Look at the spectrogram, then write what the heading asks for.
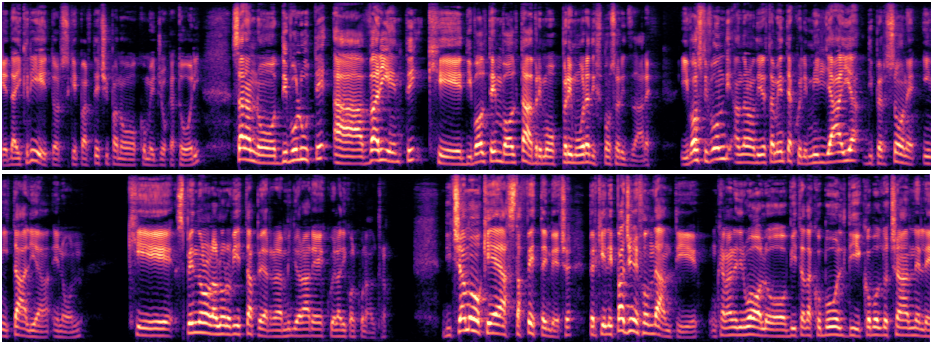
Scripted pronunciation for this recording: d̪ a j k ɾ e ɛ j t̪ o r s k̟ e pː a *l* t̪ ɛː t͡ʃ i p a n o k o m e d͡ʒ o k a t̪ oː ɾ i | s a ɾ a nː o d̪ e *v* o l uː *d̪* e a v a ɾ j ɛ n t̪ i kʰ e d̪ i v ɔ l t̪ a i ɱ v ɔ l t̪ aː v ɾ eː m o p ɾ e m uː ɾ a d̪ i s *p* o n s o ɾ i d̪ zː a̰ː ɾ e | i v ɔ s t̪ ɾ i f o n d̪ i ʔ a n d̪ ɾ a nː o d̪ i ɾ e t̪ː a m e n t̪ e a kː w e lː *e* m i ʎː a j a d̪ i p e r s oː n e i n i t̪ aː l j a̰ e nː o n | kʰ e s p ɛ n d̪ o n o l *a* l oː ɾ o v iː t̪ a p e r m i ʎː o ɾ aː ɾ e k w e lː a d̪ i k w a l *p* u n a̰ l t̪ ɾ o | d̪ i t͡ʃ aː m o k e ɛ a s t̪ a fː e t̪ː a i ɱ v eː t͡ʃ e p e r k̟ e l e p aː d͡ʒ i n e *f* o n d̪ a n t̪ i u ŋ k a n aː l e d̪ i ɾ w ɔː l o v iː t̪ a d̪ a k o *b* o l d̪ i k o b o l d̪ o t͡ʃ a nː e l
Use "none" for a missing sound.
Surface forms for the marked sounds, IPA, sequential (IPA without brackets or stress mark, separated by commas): r, v, t̪, p, e, a, k, f, b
